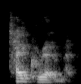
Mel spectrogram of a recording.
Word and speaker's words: Teichrib: I CH RI B B as in boy ty crib yeah that's a weird name I know that's really truly easy to pronounce very easy to spell but that's not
